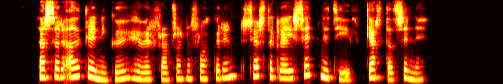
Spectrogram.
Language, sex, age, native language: Icelandic, female, 18-19, Icelandic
